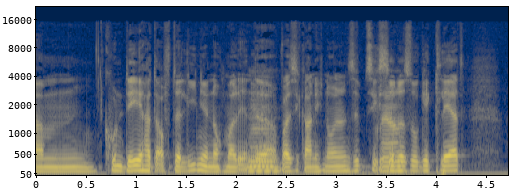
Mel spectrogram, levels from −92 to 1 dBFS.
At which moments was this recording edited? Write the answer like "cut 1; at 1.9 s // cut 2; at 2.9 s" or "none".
none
